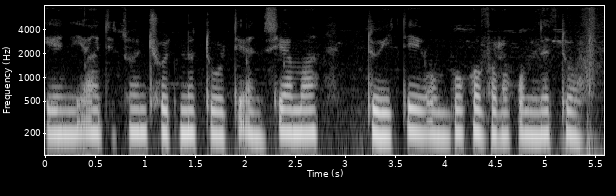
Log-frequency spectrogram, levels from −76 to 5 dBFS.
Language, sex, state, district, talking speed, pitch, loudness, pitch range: Mizo, female, Mizoram, Aizawl, 205 wpm, 190 Hz, -17 LUFS, 185-195 Hz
